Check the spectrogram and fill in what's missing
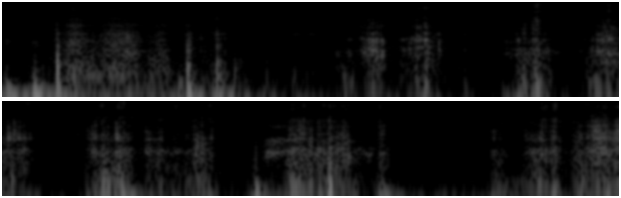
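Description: A small, hollow printed cardboard matchbox with a green and red label is held in one hand while the fingertips and nails of the other tap and scratch its surface and edges. Quick, dry crunchy taps and scratchy rasps come in short bursts with brief pauses between them.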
